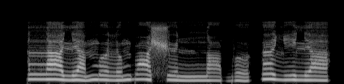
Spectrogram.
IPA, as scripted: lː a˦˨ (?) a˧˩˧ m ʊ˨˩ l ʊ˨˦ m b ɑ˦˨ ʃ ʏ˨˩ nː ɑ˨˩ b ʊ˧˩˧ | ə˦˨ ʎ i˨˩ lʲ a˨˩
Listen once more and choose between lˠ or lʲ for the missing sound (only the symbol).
lʲ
